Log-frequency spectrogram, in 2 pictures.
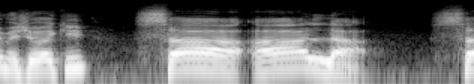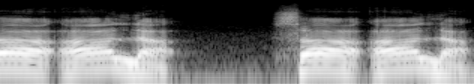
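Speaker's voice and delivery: سأل stretched out very slowly, each syllable held; slow demo pronunciation. Shown as a demonstration. Teacher sounds out سأل very slowly for pupils. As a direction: model سأل slowly for students.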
